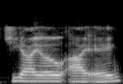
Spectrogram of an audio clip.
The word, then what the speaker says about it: Gioia: I don't know how to pronounce his last name. It might be Goya. It's Gioia, but he wrote this for the Daily Beast website, and I was just really intrigued by it.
